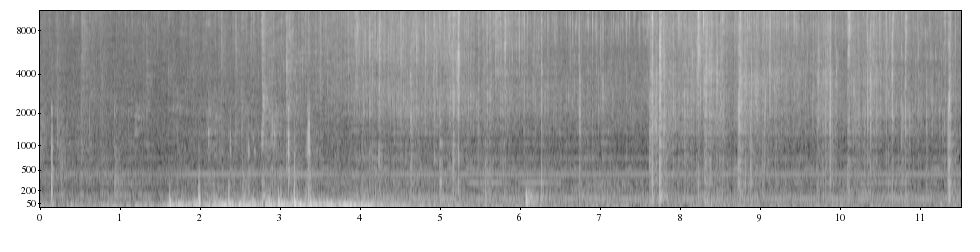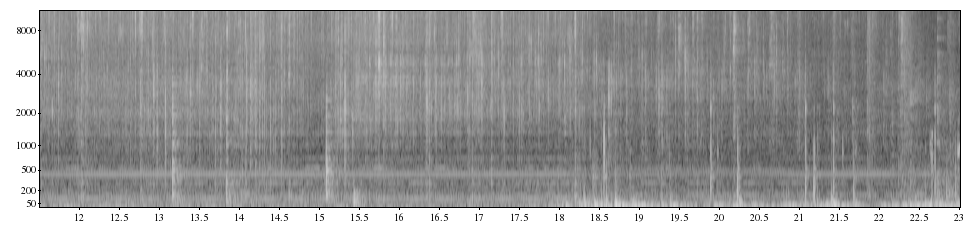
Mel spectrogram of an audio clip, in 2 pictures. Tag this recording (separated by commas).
home sounds, Frying (food)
